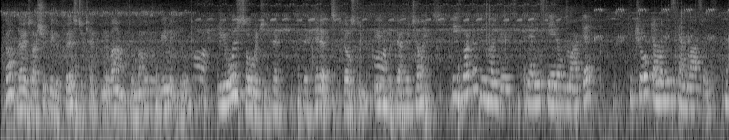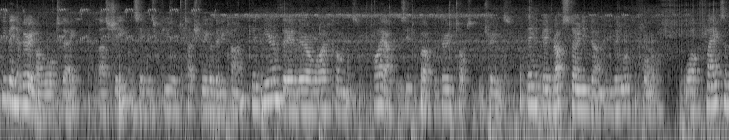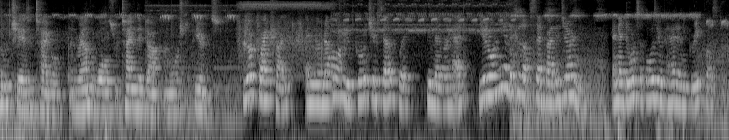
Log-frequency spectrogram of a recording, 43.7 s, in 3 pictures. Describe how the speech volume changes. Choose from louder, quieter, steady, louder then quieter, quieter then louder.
steady.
